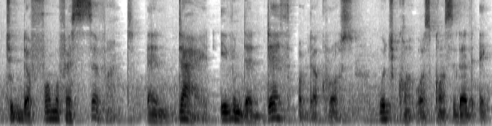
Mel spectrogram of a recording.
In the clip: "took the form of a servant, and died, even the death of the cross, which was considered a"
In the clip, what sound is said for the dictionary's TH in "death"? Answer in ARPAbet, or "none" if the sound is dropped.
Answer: TH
